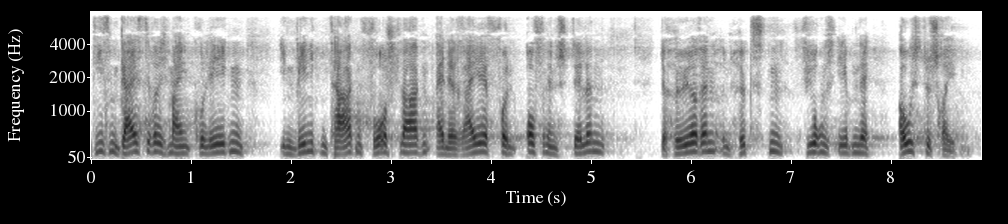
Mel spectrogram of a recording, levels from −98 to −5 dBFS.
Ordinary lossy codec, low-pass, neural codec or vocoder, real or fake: none; 7.2 kHz; codec, 16 kHz, 16 kbps, FreqCodec, smaller model; fake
